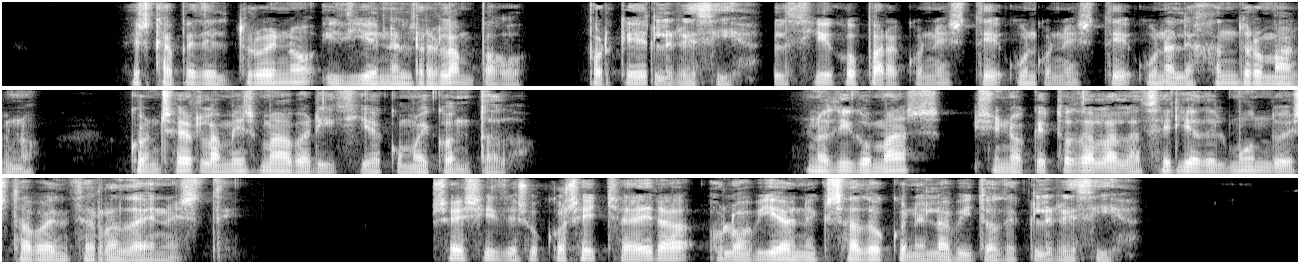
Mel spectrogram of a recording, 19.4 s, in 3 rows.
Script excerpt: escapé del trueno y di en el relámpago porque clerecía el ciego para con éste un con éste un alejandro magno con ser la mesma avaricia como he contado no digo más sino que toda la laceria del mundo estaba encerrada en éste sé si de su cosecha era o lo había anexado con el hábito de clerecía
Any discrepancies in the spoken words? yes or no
no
